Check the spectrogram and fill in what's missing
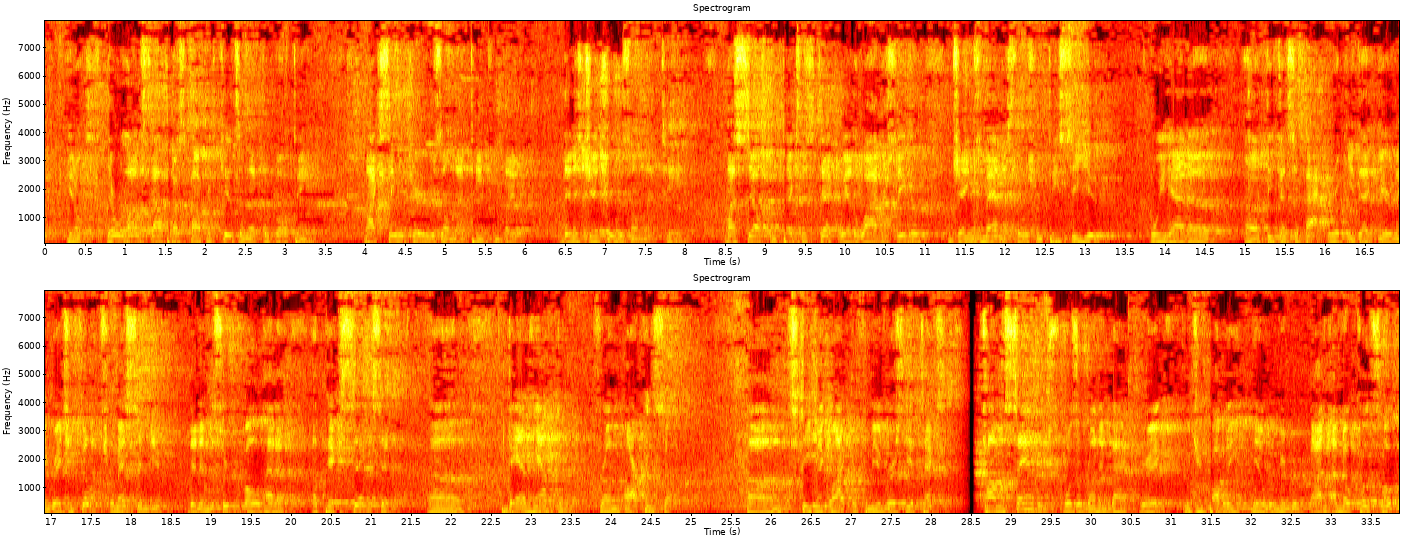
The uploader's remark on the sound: Recorded live at the induction luncheon held at the Texas Sports Hall of Fame.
